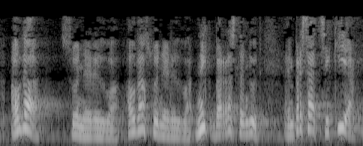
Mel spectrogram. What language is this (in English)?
Basque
